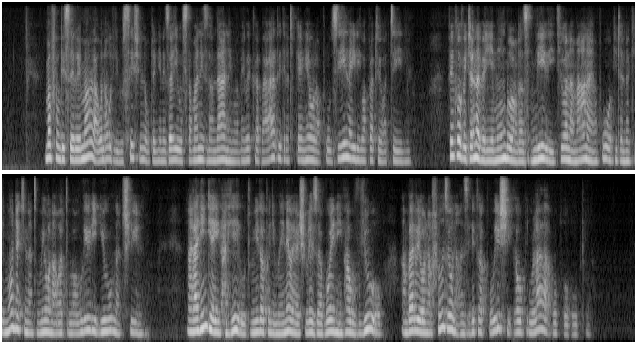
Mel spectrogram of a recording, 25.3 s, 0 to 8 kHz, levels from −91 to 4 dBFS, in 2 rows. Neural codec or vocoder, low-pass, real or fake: codec, 16 kHz in and 24 kHz out, 0.6 kbps, FocalCodec, streaming, 2048 codes; 7.2 kHz; fake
